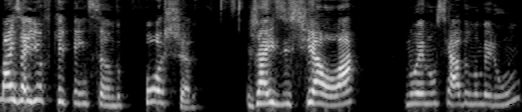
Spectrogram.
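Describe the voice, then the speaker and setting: At a moderate pace, a woman speaks in an animated tone, the sound dry and close with no echo. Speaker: social security lawyer. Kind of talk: live webinar discussion.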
